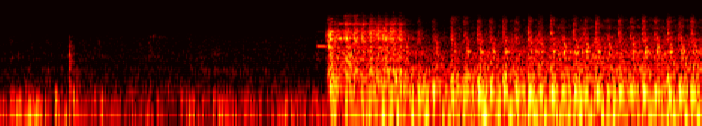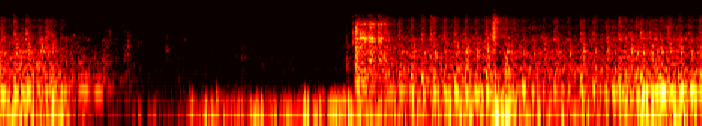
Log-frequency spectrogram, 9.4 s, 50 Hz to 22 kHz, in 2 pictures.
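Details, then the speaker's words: 1999 Nissan/Tohatsu 5 hp single-cylinder four-stroke outboard, ex-saltwater, sat a couple of years, not pumping water: catches, runs ragged and uneven about three seconds, dies, restarts rough; broken head gasket, needs a new head. "getting out of here the gasket is broken I know he mentioned he was trying to check the thermostat but you can see needs a new head"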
